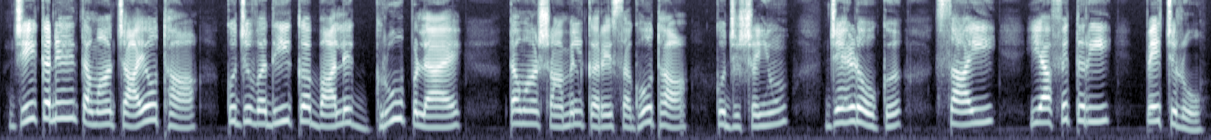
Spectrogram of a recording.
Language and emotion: Sindhi, neutral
